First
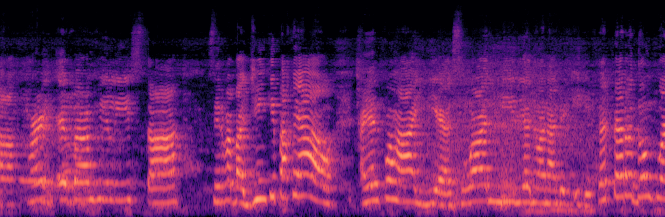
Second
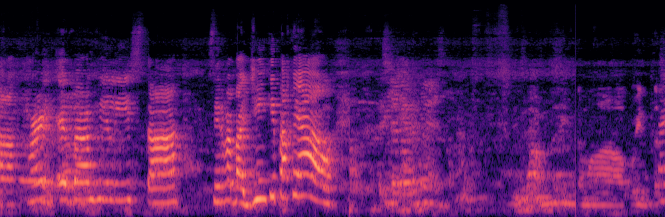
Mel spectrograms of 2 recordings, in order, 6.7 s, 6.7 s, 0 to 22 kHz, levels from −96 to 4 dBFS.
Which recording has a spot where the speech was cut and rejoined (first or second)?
second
